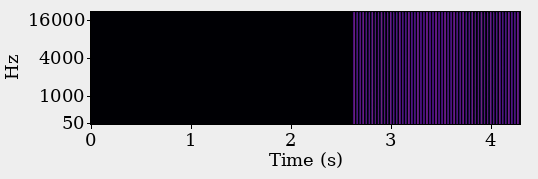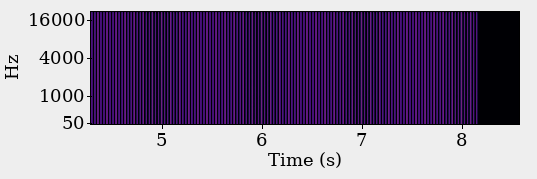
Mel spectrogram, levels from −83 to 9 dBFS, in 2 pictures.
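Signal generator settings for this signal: pulse train 33 per s, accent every 3, -6 dBFS 5.52 s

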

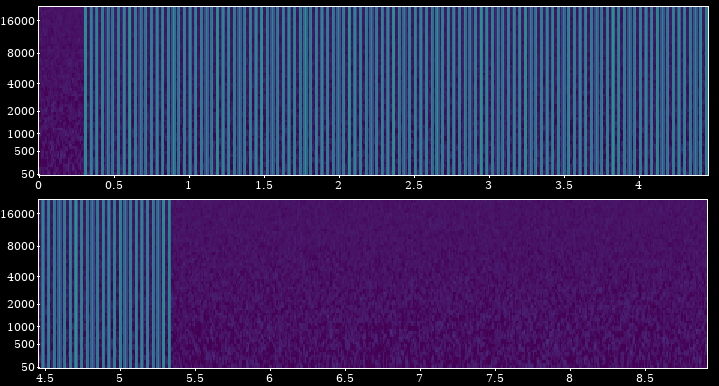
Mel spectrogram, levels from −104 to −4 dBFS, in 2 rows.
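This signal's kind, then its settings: pulse train 27.3 per s, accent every 8, -5.5 dBFS 5.05 s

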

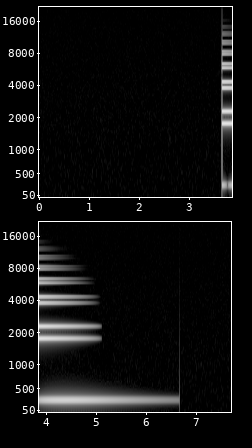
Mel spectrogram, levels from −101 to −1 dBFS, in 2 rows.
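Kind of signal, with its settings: FM tone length 3.01 s, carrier 265 Hz, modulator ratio 7.67, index 2.6, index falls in 1.46 s linear, decay 4.00 s, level -4 dB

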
